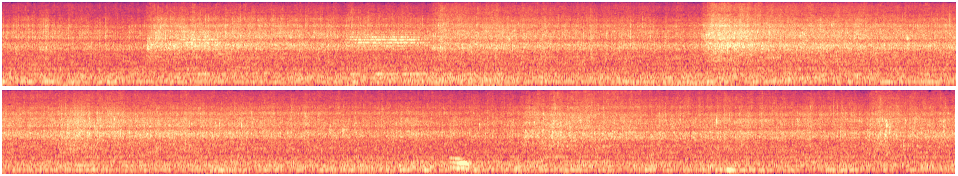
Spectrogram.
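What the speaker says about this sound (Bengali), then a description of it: "এবার আমি এই একটা একটা করে পিস তেলের মধ্যে দেব দিয়ে এবার এগুলোকে ভেজে নেব" Pieces of battered taro leaf fritter fry in hot oil with a continuous hissing sizzle that swells in brief bursts, steady and close, with no talking.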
